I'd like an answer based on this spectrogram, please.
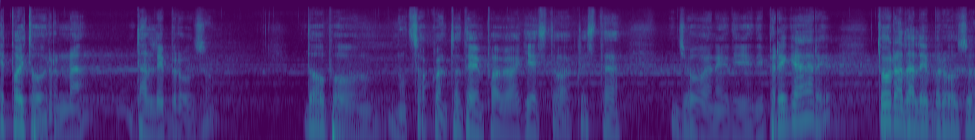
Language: Italian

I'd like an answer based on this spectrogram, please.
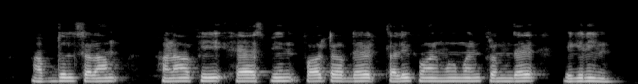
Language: English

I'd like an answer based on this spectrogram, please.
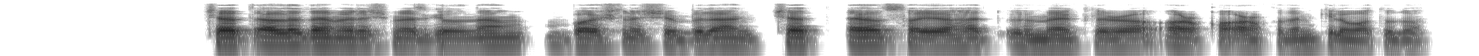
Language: Uyghur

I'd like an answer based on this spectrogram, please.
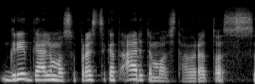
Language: Lithuanian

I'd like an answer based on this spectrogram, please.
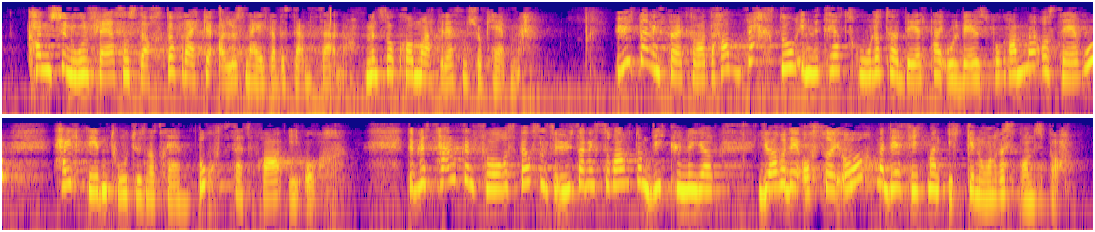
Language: Norwegian Bokmål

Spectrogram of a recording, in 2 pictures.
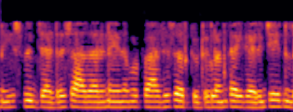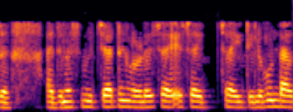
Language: Malayalam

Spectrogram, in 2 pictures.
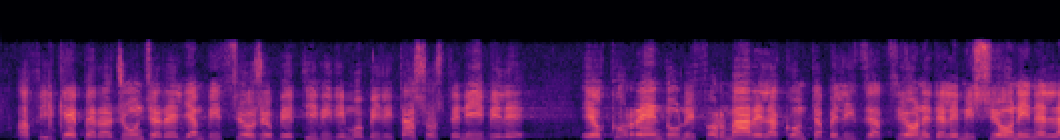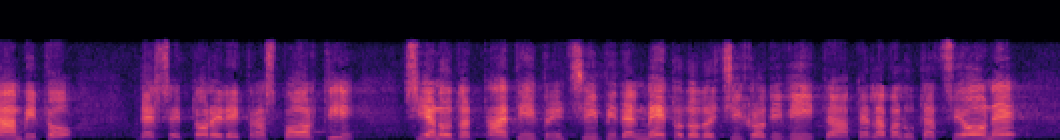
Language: Italian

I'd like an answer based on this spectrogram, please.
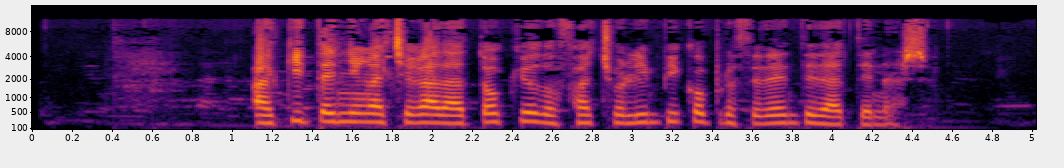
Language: Galician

